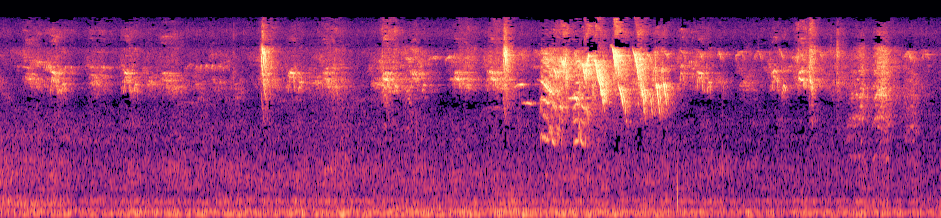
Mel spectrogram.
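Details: Double-collared seedeater (coleiro) of a kept pair, singing as the female appears. High chirped notes come sparse at first, then a dense bright burst of rapid twittering near the middle, over a steady low hum.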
